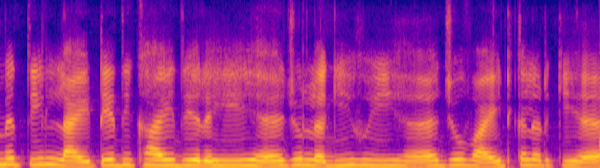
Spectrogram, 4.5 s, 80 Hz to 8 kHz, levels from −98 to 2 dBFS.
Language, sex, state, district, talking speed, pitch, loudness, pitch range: Hindi, female, Odisha, Khordha, 215 wpm, 245 Hz, -14 LUFS, 230-260 Hz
